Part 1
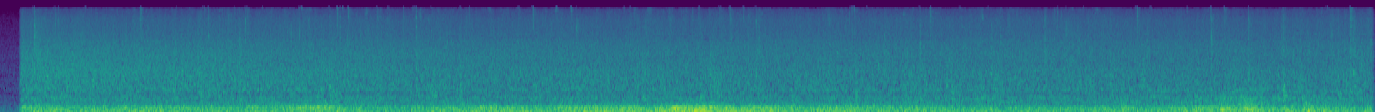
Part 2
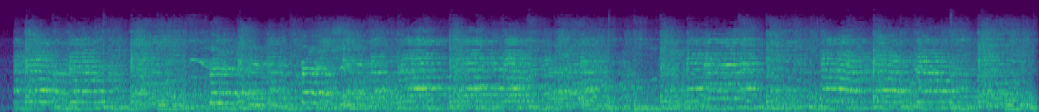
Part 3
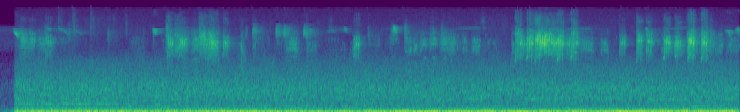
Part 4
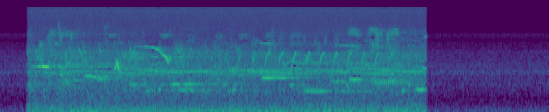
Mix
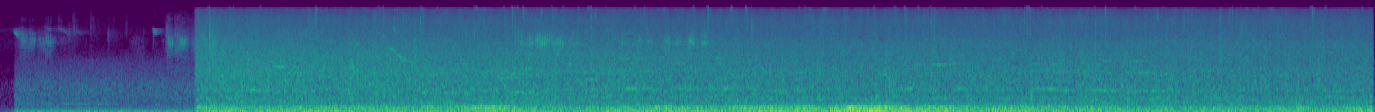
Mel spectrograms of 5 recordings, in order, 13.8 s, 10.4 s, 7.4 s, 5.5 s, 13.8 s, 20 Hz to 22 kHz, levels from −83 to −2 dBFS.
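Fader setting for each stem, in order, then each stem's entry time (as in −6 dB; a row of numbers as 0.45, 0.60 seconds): −0.5, −15.0, −15.0, −9.5 decibels; 1.75, 2.10, 0.00, 2.35 seconds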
